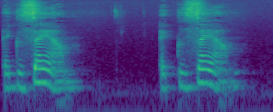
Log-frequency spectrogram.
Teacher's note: And exam, we stress the second syllable.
